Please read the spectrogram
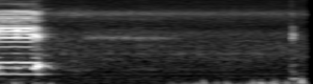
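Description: A young girl's voice holding a high, steady sung note that cuts off about a third of a second in, followed by a quiet room with a few faint knocks.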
